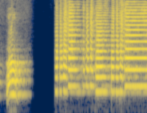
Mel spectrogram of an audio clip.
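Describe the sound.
A dog barks sharply once, then after a short gap lets out a longer, harmonic, yappy run of barks that wavers in loudness, heard alone.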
